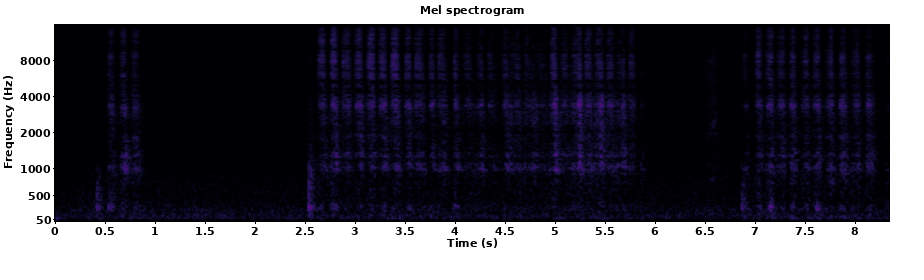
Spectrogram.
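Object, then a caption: Wooden colored pencil on a paper sheet. A light green wooden colored pencil is rubbed back and forth across a flat printed paper coloring sheet on a table, shading in leaves. Three bursts of quick, scratchy strokes give a bright, hissy rasp, separated by quiet pauses.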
